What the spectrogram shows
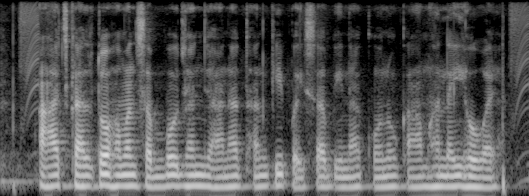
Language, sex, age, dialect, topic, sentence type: Chhattisgarhi, male, 18-24, Central, banking, statement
